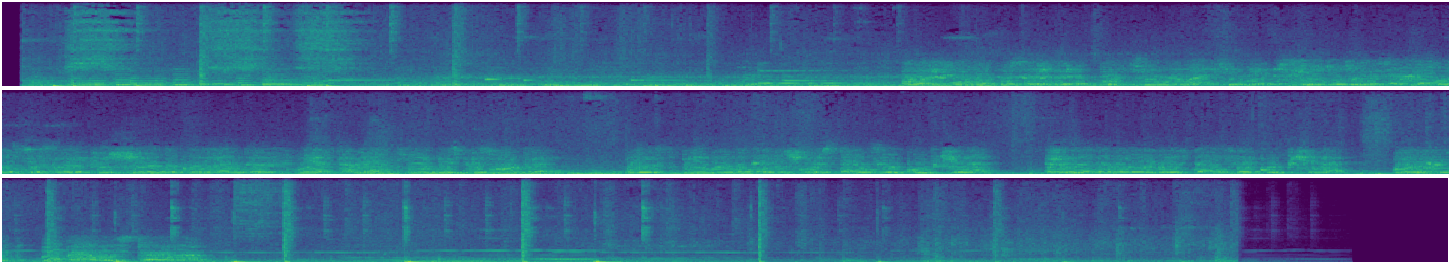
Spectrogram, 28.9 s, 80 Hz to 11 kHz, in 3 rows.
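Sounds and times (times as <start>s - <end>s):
heavy kick drums: 0.4s - 1.2s, 3.7s - 4.5s, 5.4s - 5.8s, 18.8s - 21.3s, 22.0s - 23.6s, 25.1s - 25.4s
rapping over a beat: 18.2s - 20.8s.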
